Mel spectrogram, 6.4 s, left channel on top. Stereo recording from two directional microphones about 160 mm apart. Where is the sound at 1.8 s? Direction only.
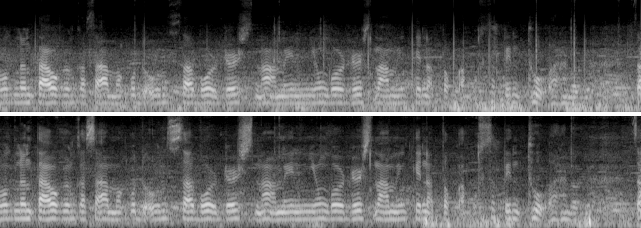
55° right (ahead or behind).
